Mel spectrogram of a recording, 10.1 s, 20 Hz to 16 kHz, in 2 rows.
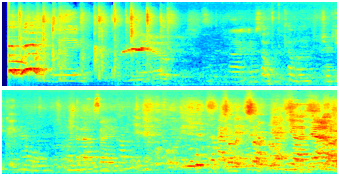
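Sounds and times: audience applause: 0:00.1 - 0:02.6.

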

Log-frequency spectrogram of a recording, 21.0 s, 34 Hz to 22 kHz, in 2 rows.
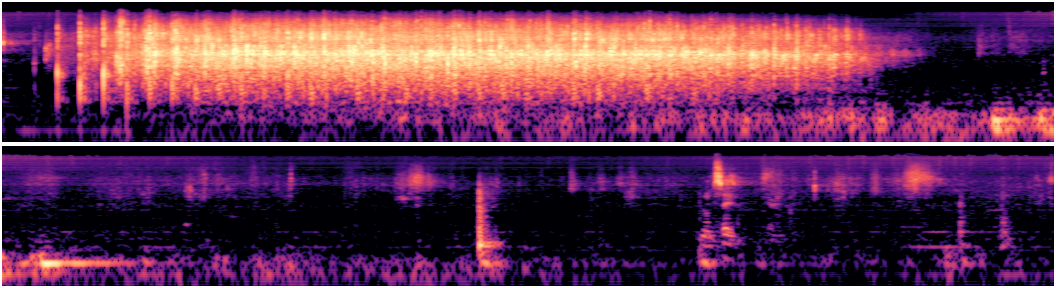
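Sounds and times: audience applauding: 0:00.5 - 0:09.0.

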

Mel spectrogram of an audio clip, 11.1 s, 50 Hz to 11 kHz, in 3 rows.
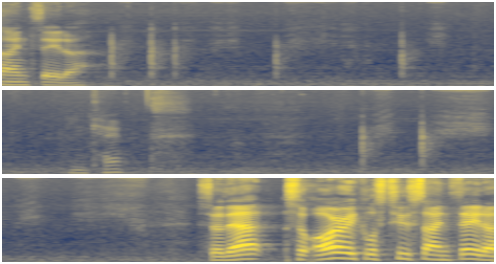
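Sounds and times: chalk scratching on blackboard: 0:00.8 - 0:03.4, 0:06.3 - 0:08.5.

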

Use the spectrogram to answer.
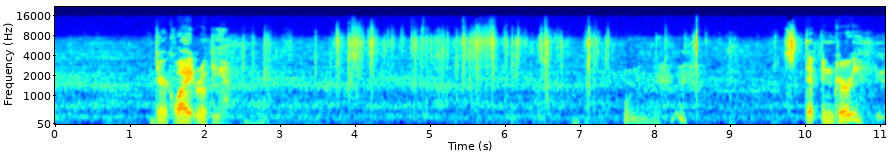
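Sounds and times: cards and wrapper crinkling: 0:02.4 - 0:07.5.

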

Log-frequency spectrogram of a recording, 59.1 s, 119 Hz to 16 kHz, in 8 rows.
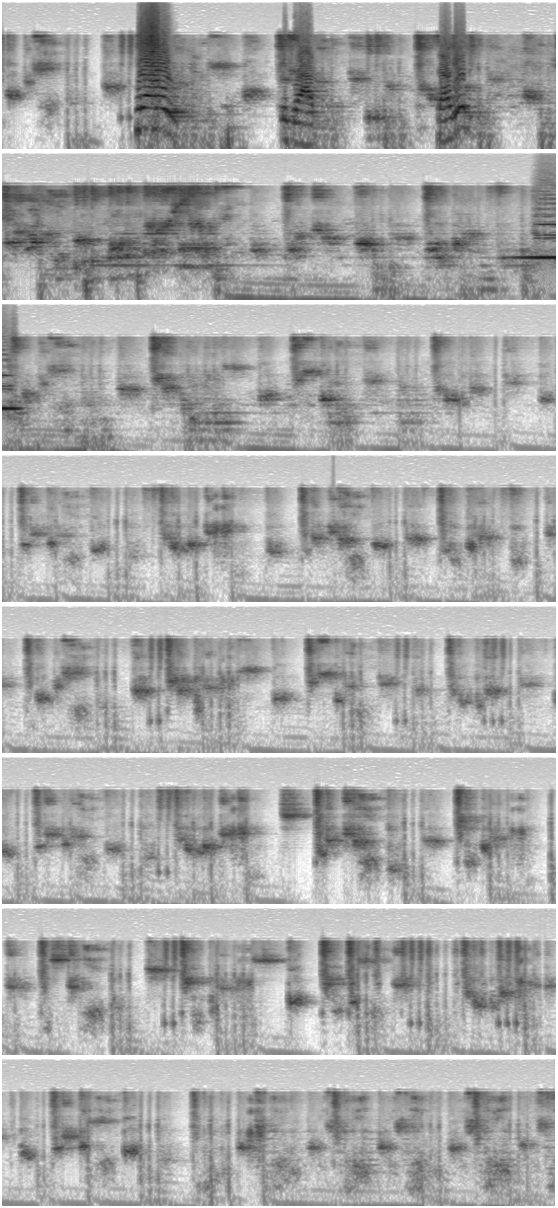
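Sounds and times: choppy electronic beat: 0:00.0 - 0:59.0
deep bass line: 0:01.8 - 0:06.6, 0:10.2 - 0:40.7, 0:42.3 - 0:45.1, 0:49.3 - 0:59.0.

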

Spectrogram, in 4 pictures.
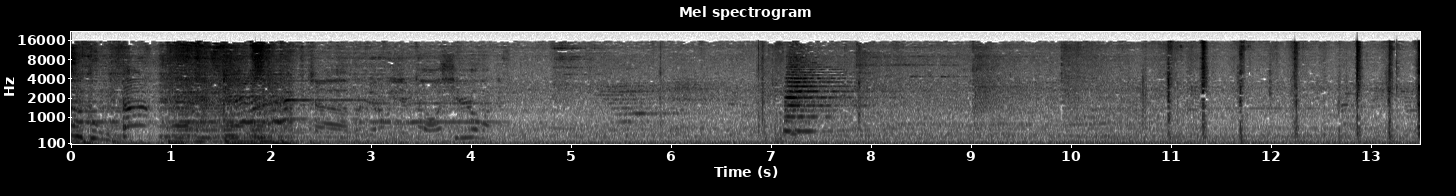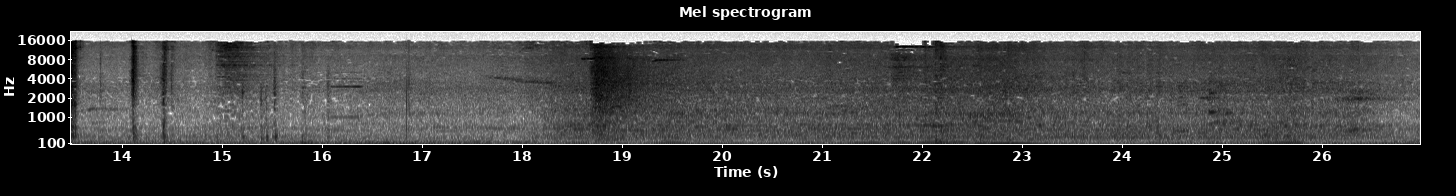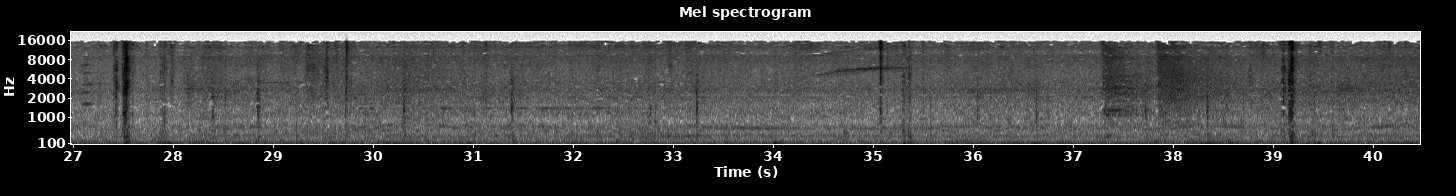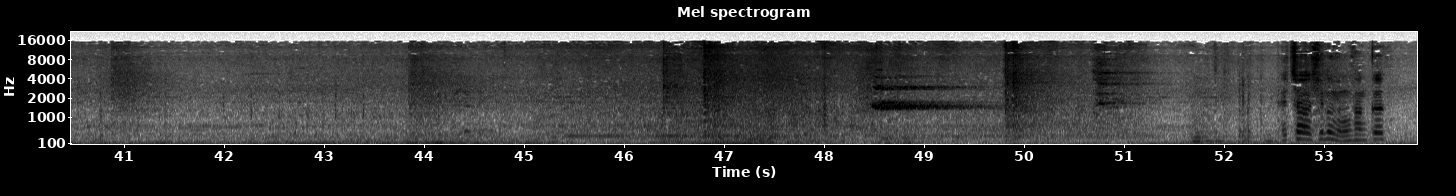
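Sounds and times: diesel engine idling: 0:00.0 - 0:53.9
sharp clicks and knocks: 0:10.6 - 0:16.2, 0:32.6 - 0:44.4.

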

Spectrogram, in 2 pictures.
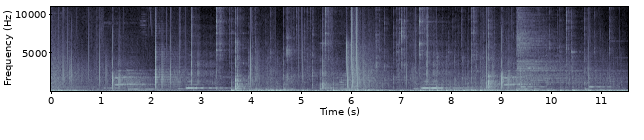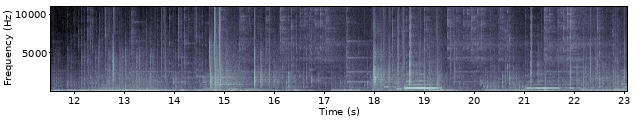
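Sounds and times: drum rolls: 0:00.0 - 0:23.0
sharp percussion hits: 0:00.0 - 0:23.0
heavy low rumble: 0:03.6 - 0:23.0.

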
